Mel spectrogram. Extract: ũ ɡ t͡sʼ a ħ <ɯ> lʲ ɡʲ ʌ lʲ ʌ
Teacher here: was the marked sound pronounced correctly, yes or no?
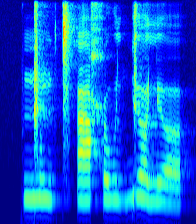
no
